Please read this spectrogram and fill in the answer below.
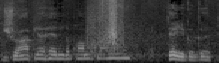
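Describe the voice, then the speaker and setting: A man's voice: a little high, expressive, brisk. Reassuring man instructing, noisy room. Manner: reassuring, coaxing. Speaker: chiropractor. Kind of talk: casual instructions to a patient during treatment. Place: treatment studio with hard floor, indoors.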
